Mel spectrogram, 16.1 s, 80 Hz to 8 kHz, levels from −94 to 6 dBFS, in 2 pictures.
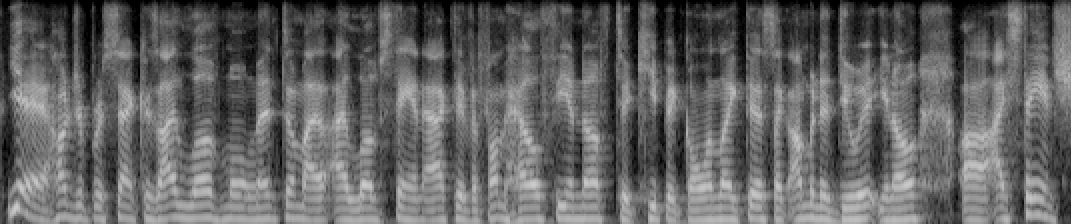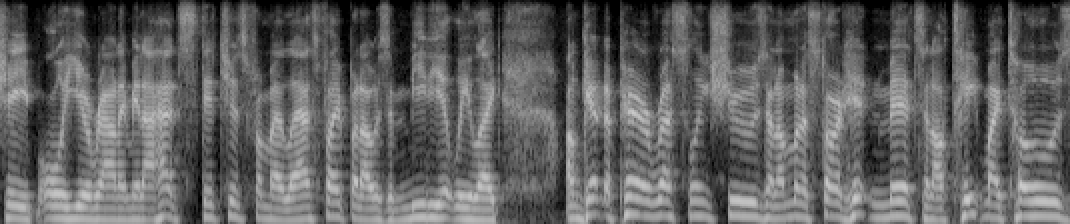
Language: English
